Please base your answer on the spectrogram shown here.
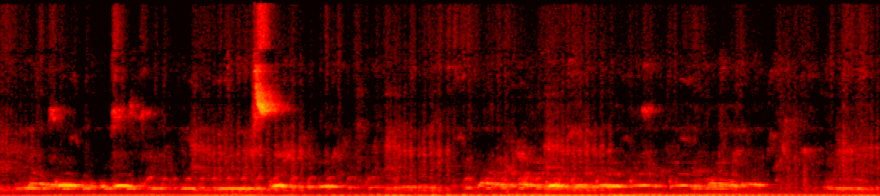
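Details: Zebra dove (perkutut) on a Sunday morning, giving repeated pulsed, rolling coo phrases at a steady pitch with short pauses, over a constant low hum and faint high chirps from other birds.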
